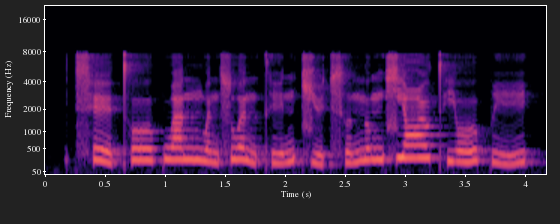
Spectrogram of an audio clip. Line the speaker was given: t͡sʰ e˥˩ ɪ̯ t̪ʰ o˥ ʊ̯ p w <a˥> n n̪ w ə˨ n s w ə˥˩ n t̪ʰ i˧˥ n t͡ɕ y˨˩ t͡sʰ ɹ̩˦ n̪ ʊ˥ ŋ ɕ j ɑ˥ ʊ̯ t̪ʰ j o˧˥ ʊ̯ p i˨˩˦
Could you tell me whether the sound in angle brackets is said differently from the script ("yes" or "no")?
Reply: no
